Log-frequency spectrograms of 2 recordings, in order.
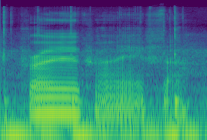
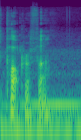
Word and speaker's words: Apocrypha: It's Apocrypha. Apocrypha is how you pronounce that word correctly, I think. If Google says it's correct, it's correct.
